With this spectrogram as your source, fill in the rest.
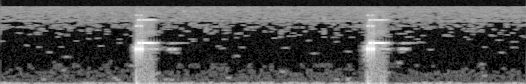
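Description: A short electronic beep sounds twice.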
